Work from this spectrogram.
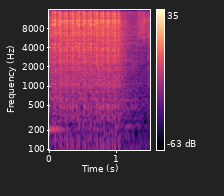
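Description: Rapid automatic turret fire from the game Portal rattles in a dense, continuous burst that cuts off partway through, loud and close with no voices.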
